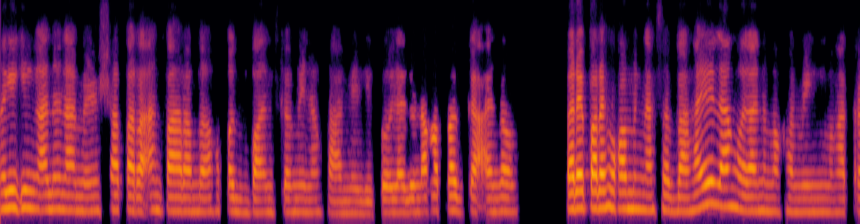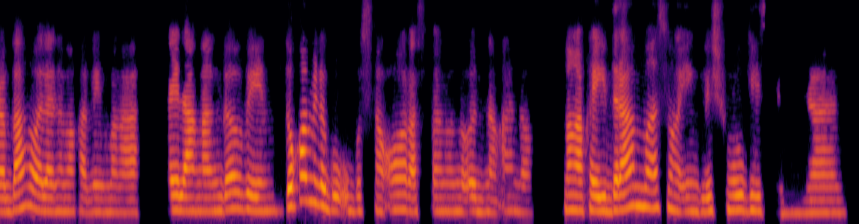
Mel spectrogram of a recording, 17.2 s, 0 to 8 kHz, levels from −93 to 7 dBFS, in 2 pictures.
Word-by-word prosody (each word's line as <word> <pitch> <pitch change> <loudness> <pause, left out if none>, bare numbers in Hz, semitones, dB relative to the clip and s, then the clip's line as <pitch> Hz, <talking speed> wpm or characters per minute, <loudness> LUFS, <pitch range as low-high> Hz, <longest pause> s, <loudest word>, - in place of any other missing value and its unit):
nagiging 225 -1 +3
ano 210 +1 +1
namin 195 -1 -1
siya 200 +1 -1
paraan 195 0 +2
para 185 -1 +3
makapag-bond 180 -1 -2
kami 175 0 -4
ng 175 0 -7
family 160 -1 -6
ko 170 -1 -1
lalo 170 +1 0
na 180 - +1
kapag 195 -1 +2
ka 185 0 0
ano, 180 0 -2 0.5
pare-pareho 225 +1 +7
kaming 220 0 +3
nasa 200 0 -2
bahay 200 +9 +3
lang, 250 -2 +4
wala 190 -3 +2
naman 185 -1 -4
kaming 175 0 -5
mga 175 0 -4
trabaho, 205 +7 0
wala 190 -2 +1
naman 180 0 -6
kaming 175 0 -7
mga 170 -1 -5 0.3
kailangang 190 -1 +1
gawin. 205 -3 0 0.2
'Dun 250 - +7
kami 325 -2 +4
nag-uubos 190 -3 -4
ng 185 -2 -4
oras, 200 -3 -1
panonood 185 -1 -5
ng 170 -2 -9
ano, 180 -3 -11 0.3
mga 200 -1 +3
K-dramas, 220 +5 +2
mga 195 -4 -3
English 185 0 -5
movies, 195 -1 -2 0.2
ganyan. 165 +1 -7
185 Hz, 160 wpm, -23 LUFS, 175-205 Hz, 0.5 s, pare-pareho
